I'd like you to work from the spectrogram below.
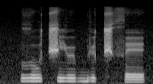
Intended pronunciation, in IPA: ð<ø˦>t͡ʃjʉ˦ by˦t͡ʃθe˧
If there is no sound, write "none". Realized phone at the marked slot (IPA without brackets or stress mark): u˦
